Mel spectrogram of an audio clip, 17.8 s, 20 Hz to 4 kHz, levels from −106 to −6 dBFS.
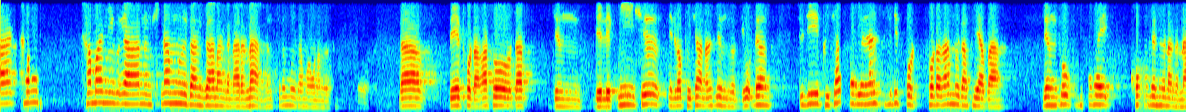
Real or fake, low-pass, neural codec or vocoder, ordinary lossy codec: real; 3.6 kHz; none; none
